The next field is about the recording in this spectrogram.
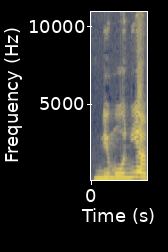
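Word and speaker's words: pneumonia: कैसे आयरलैंड होता है निमोनिया में पी साइलेंट होता है निमोनिया अधिकतर लोग सोचते हैं की निमोनिया एन से होता है ने यू एम ओ एन आई एन निमोनिया होता है लेकिन निमोनिया पी से स्टार्ट होता है तो पी से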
